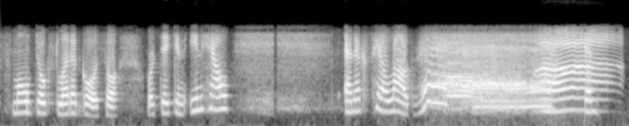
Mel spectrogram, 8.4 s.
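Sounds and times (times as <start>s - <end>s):
speech: 0.2s - 3.5s, 4.6s - 8.1s
person imitating lion roar: 5.6s - 8.3s.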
